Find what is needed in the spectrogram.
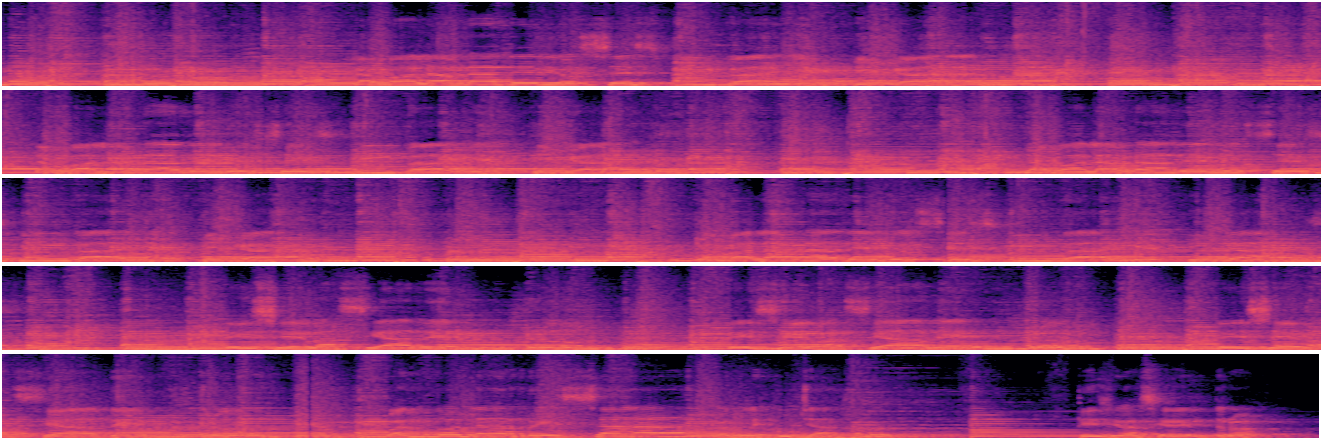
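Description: Acoustic guitar strummed steadily while a man sings along.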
